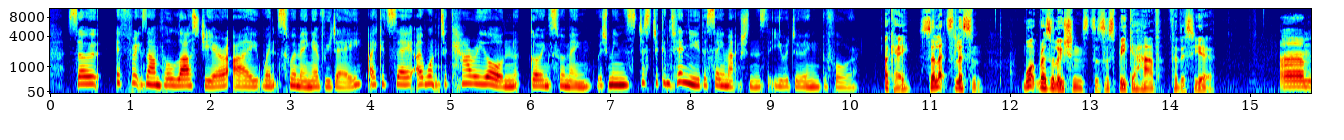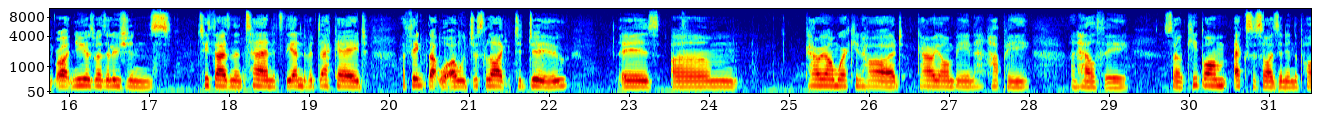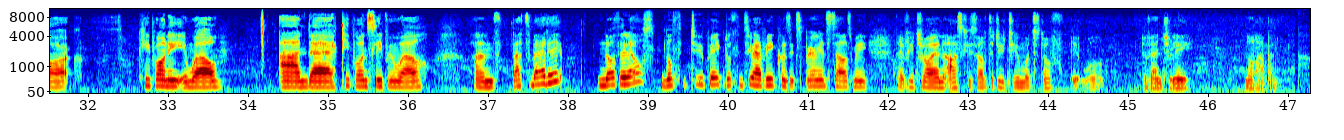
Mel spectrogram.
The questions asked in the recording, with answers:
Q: What resolutions does the speaker have for this year?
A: she wants to carry on or continue what she's already been doing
